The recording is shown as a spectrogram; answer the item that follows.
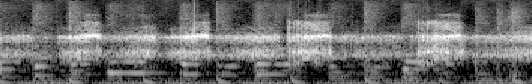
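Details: Frog croaking in a short series of pulsed croaks, each a quick downward-sweeping burst, coming roughly every three-quarters of a second, with background music playing steadily throughout.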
